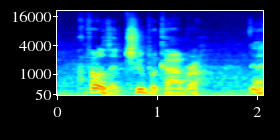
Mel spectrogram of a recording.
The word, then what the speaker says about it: chupacabra: Nobody has ever Googled Chuka Cabra cuz it's not even coming up. Well, you're spelled with an X. No, I've I've got a C. Chupa. Chupacabra. Not chuka.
